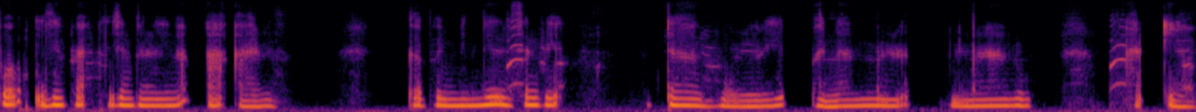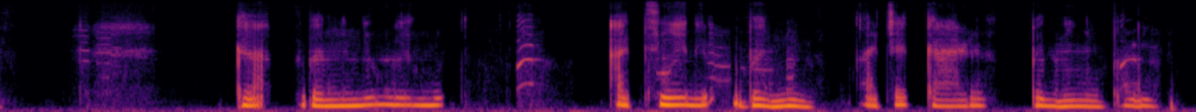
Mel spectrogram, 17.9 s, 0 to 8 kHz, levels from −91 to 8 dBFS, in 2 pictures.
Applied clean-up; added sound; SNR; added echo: neural diffusion model UNIVERSE++.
